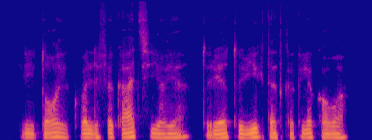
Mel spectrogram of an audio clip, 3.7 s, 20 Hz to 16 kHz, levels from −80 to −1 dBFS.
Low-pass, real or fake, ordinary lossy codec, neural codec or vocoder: 14.4 kHz; fake; Opus, 16 kbps; vocoder, 48 kHz, 128 mel bands, Vocos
